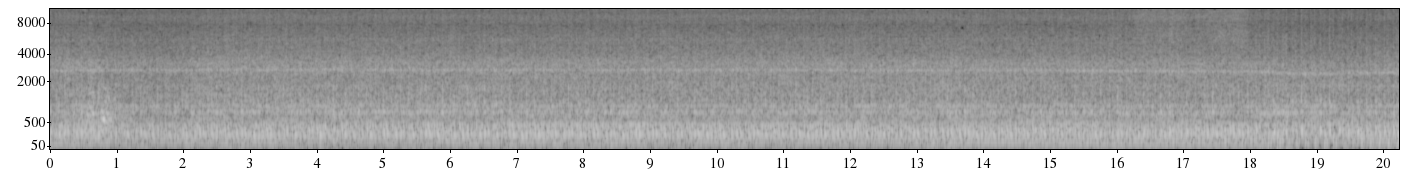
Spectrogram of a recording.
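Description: A small electric pump hums and rattles steadily close by.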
